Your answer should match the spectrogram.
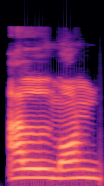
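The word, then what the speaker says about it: almond: একটা interesting fact হচ্ছে এই শব্দটাকে অনেক নেটিভরা আলমন্ড পড়ে অর্থাৎ এল উচ্চারণ করেও পড়ে নেটিভ বলতে কাদেরকে বুঝাচ্ছি যাদের মাতৃভাষা ইংলিশ তাদের ভিতরে এটা দুই ভাবে উচ্চারণ করে তাহলে আমরা এই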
